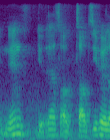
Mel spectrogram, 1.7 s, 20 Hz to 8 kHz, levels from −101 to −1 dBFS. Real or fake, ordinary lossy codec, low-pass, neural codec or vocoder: real; none; 7.2 kHz; none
